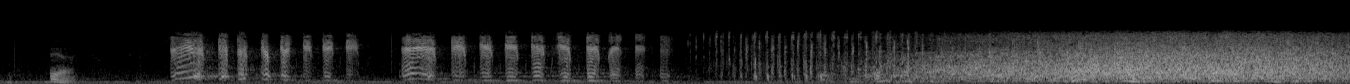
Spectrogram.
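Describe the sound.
A voice imitates a duck, with rapid bursts of nasal quacks, then builds into a loud, steady rushing hiss that mimics the bird splashing into water.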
